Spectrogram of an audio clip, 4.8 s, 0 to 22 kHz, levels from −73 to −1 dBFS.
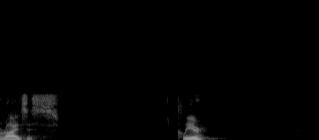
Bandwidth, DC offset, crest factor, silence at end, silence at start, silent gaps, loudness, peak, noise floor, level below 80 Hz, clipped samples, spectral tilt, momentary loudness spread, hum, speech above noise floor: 7.8 kHz; under 0.1%; 24 dB; 1.65 s; 0 s; none; -36 LUFS; -16 dBFS; -85 dBFS; -86 dBFS; under 0.1%; -4.5 dB/octave; 15 LU; none; 50 dB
